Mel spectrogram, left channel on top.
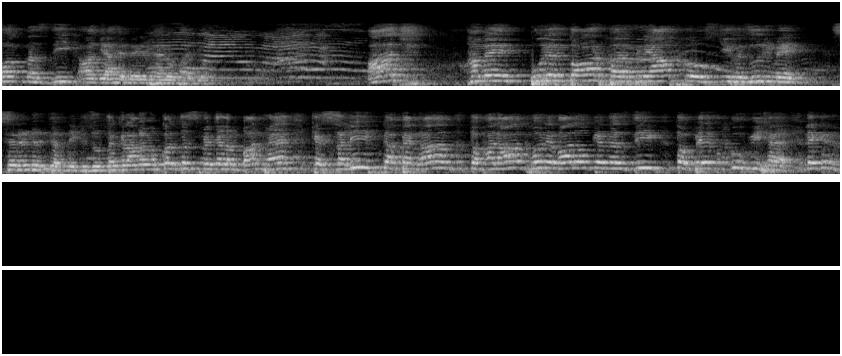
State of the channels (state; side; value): silent; right; 64 dB below the other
